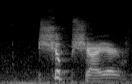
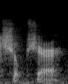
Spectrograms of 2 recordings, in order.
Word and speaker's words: Shropshire: to pronounce it and a lovely viewer pointed out to me she is actually from that region and she said you say it more like shopshere and that makes sense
